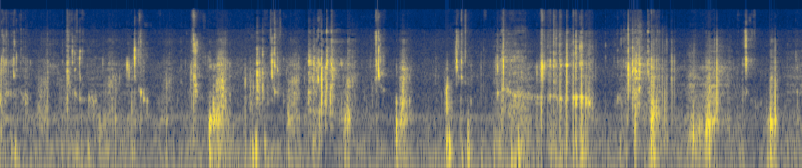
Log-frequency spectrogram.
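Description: Biting and chewing into a chocolate-coated mango pop ('crispy-skin mango'), the hard chocolate-and-nut shell cracking in many quick, irregular crunches.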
